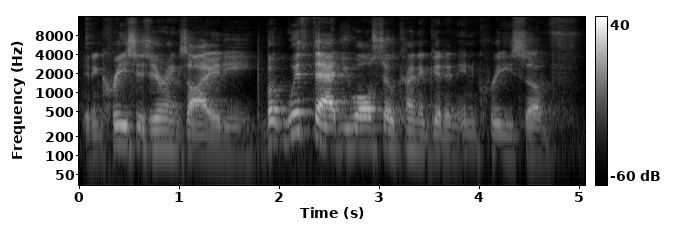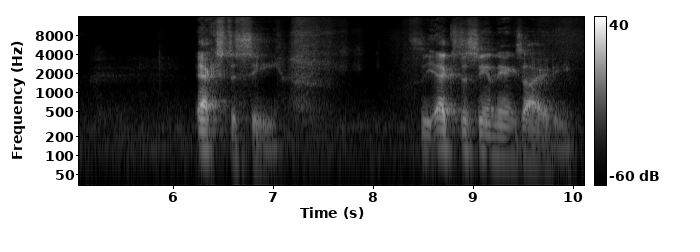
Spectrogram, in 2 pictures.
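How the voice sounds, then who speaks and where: A man who performs as a clown, speaking to his phone in a rambling casual monologue, halting, with many fillers and restarts. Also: fairly low pitch, expressive, reverberant.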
